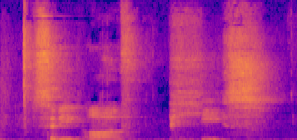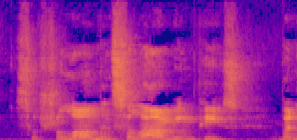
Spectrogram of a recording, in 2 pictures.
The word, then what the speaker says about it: shalom: with my jewish friends i always say to them shalom but when i'm with my palestinian christian friends they say i say to them salam same thing but one pronounces the sh and the other one does this well let's think about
